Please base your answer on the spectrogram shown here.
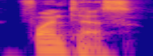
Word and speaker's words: Fuentes: Can you please pronounce his name correctly?" Like Tess as in Tesla. Fuentes.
